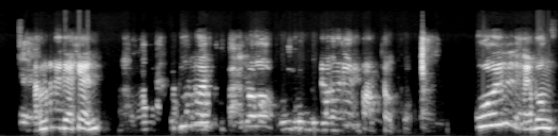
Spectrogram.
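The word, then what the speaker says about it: قل: কুল কুলহু আল্লাহু আহাদ কিন্তু এখন এই কফের উচ্চারণ যদি আপনি সঠিক না করতে পারেন আপনি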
